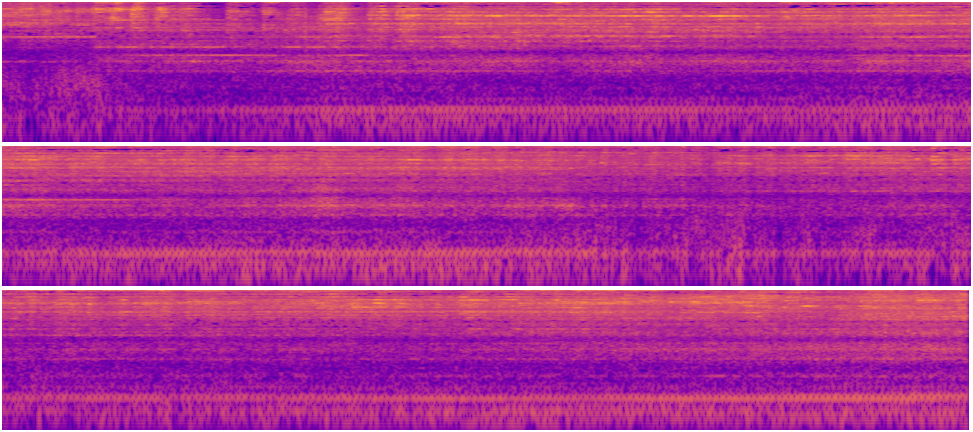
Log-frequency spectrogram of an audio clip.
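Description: A freight train rolling around a tight curve, the diesel locomotives' engines making a steady low drone that grows gradually louder as Norfolk Southern locomotives approach near the end. Thin, steady high squealing from the wheels runs over the drone.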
